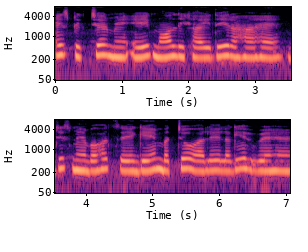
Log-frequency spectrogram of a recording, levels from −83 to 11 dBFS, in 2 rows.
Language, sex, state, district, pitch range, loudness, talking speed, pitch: Hindi, female, Uttar Pradesh, Lucknow, 225-250 Hz, -14 LUFS, 150 wpm, 230 Hz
